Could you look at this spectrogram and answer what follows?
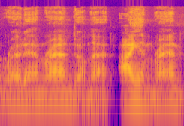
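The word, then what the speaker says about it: Ayn Rand: an Rand on that Ian Rand Guys these guys want me to pronounce not an i Rand the um the ex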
